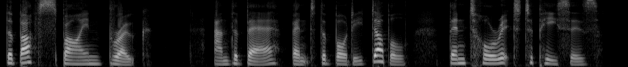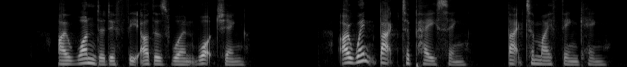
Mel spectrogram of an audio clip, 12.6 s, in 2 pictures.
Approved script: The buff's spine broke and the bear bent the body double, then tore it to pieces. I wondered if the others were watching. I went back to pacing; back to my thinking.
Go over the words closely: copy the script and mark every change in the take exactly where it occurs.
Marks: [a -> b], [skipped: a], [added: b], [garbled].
The buff's spine broke and the bear bent the body double, then tore it to pieces. I wondered if the others [were -> weren't] watching. I went back to pacing; back to my thinking.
